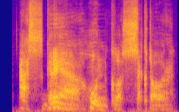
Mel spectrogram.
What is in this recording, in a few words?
Patrol, Male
